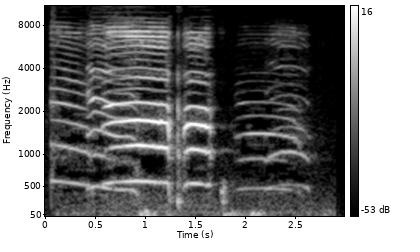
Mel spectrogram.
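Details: Ring-tailed lemur (Lemur catta) gives two drawn-out, cat-like mewing wails. The first is long and wavering, the second shorter and slightly falling, with a brief gap between; the species is said to make soft chirps and alarm calls.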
